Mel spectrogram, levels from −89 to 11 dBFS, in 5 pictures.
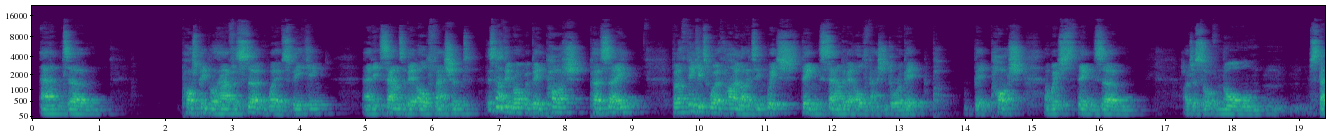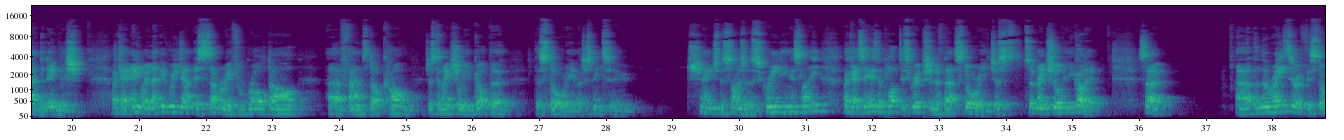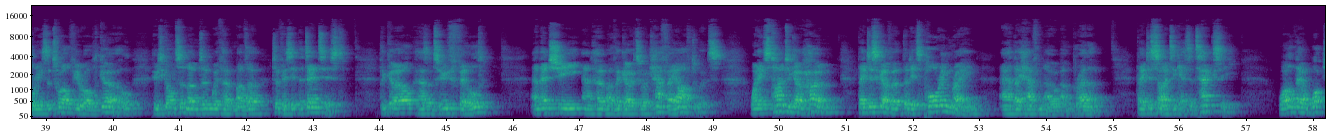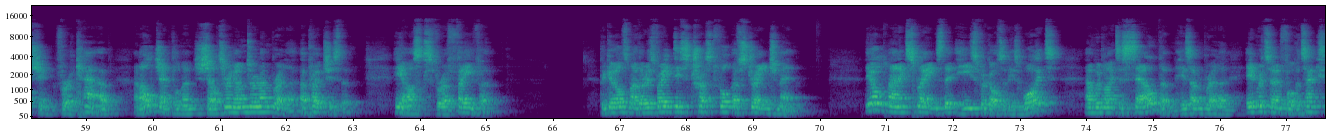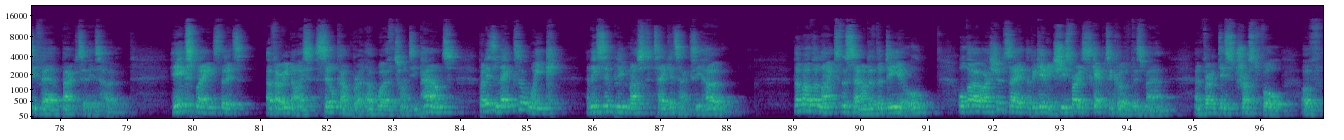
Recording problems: off-mic speech; far
room echo; noticeable; dies away in 0.4 s
thin; somewhat; fading below 350 Hz

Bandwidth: 14.5 kHz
